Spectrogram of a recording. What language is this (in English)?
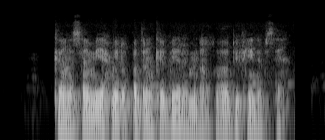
Arabic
